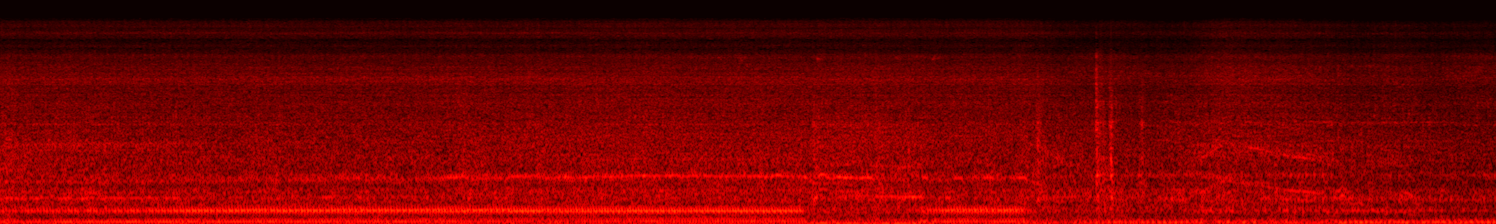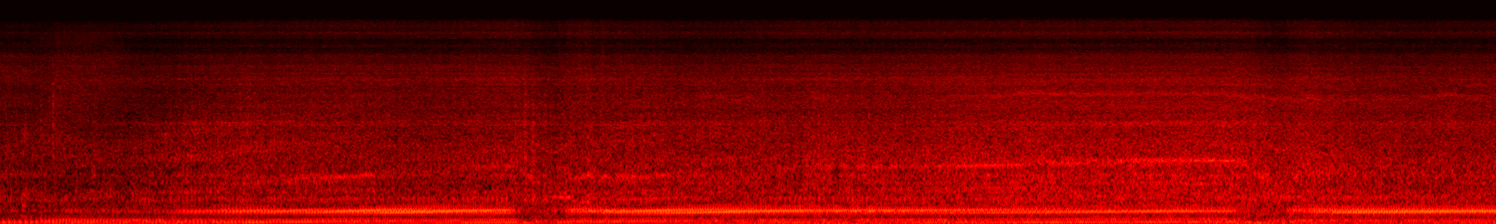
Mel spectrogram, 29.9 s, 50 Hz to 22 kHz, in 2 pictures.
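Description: BMW R1150GS boxer-twin motorcycle engine running steadily under way, its note rising slowly over several stretches and dipping briefly four times, about 8, 10, 20 and 27 seconds in.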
